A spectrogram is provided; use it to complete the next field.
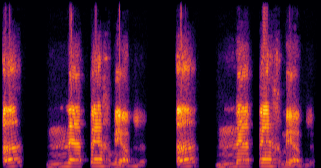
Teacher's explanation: the nasal will stay, but the n sound will also come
